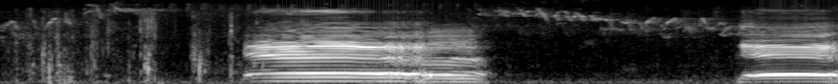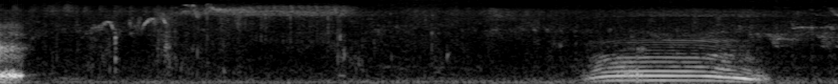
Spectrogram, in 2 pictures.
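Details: Cow mooing in three long, harmonic-rich calls, the first lasting over a second, a shorter one near four seconds and a softer, lower moo at the end; faint background noise between calls.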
